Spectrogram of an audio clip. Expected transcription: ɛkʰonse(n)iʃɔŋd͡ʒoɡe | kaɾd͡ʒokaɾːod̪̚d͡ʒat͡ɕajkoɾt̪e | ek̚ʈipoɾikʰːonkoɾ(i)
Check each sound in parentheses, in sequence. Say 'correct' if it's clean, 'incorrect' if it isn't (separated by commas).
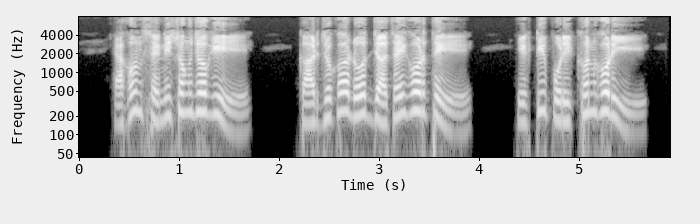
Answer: correct, correct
